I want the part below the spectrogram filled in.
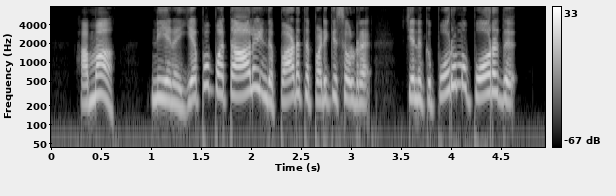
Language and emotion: Tamil, angry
